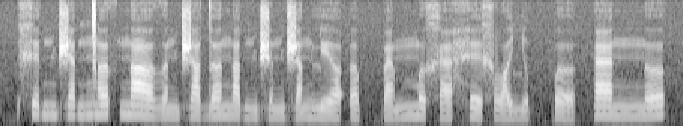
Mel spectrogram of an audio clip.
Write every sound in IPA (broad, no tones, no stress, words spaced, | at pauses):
xednd͡ʒædŋ͡ǀɜθ naɐ̯ ðənd͡ʒadɜn adnd͡ʒənd͡ʒanlʲeɐ̯ ʔɜpːæmːəx æhex lˠeʎəpːə | æ nːə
